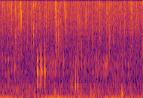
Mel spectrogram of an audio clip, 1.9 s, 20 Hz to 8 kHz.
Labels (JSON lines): {"label": "biophony, damselfish", "recorder": "SoundTrap 500"}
